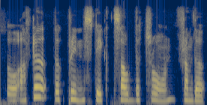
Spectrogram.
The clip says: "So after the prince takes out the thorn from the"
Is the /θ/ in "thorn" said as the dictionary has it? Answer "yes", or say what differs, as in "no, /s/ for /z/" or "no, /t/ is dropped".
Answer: no, /t/ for /θ/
